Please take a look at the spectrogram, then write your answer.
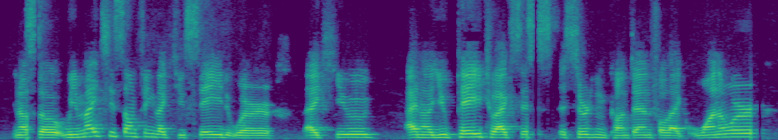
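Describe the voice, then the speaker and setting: A man with a French accent, fairly even intonation and a moderate pace, over a quiet background. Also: fairly high pitch for a man. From France. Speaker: startup founder. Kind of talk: podcast interview. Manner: halting, many fillers and restarts.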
